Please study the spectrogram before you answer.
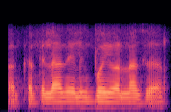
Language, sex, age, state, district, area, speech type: Tamil, male, 45-60, Tamil Nadu, Dharmapuri, rural, conversation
